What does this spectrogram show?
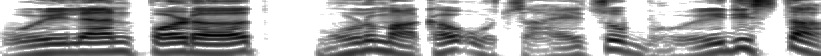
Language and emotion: Goan Konkani, fearful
